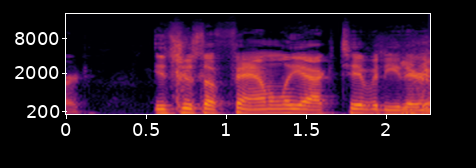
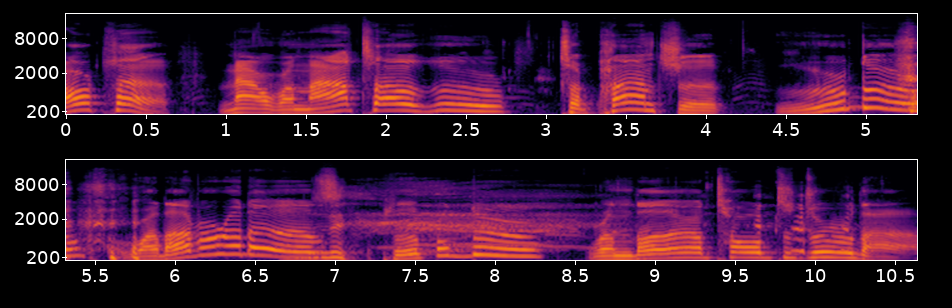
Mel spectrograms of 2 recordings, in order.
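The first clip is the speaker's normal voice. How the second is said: slow, high, swooping, sing-song, drawn-out cartoon voice; 6 semitones higher than usual. Quoting a favorite line from a cartoon: Meatwad voice. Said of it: "my favorite thing to say in Meatwad's voice".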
